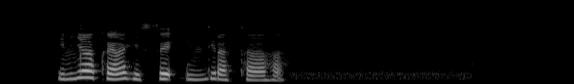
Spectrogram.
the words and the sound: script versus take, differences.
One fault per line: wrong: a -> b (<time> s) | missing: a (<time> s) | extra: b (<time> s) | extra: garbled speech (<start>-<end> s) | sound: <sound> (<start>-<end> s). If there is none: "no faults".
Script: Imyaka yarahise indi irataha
no faults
